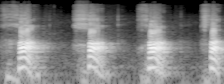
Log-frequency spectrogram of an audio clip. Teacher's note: itu bagian pangkal lidah di paling ujung itu menyentuh ke langit-langit. Sehingga ketika dia ke atas, suaranya lebih tebal.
